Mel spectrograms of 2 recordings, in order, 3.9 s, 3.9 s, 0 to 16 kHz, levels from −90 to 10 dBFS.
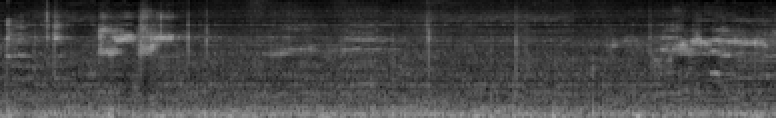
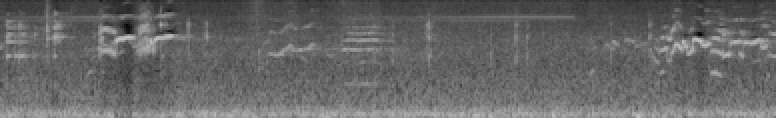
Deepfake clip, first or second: first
